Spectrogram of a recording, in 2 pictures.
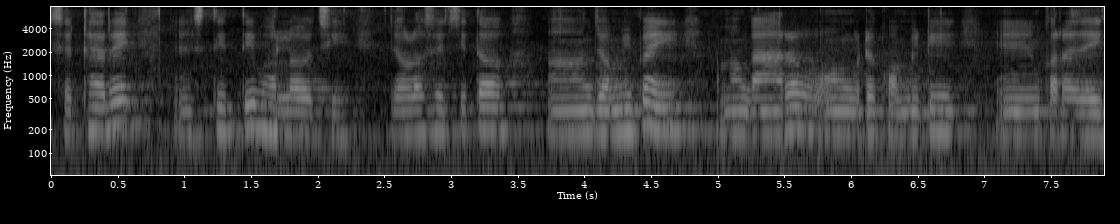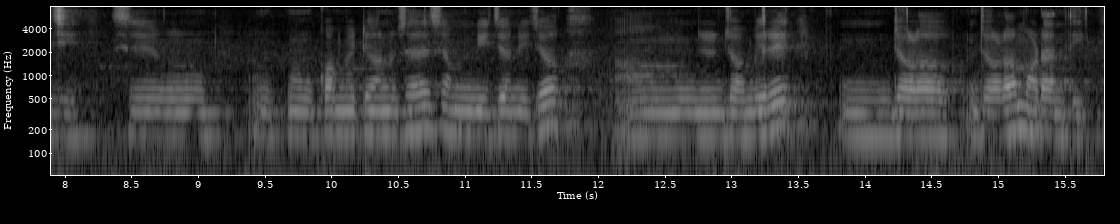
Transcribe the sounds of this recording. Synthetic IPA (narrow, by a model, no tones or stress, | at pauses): seʈʰaɾe | st̪ʰit̪ibʱɔlɔwt͡ʃʰi | d͡ʒɔɭɔset͡ʃʰit̪ɔ | d͡ʒɔmipaĩamɔɡãɾɔɡoʈekɔmiʈi | kɔɾad͡ʒajt͡ʃʰi | se | kɔmiʈiɔnusaɾesnid͡ʒɔnid͡ʒɔ | d͡ʒɔmiɾe | d͡ʒɔɔd͡ʒɔɭɔmɔɽant̪i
